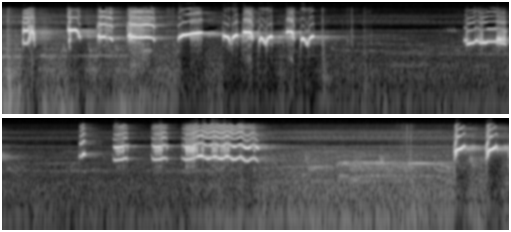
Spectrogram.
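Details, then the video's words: Oriental magpie-robin, pristine-forest song used as a lure to stimulate singing: a long, varied stream of clear slurred whistles, a pause, more whistles with a quavering trill, then soft rustling and final notes. "Pancingan burung kacer pesona hutan murni gacor"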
